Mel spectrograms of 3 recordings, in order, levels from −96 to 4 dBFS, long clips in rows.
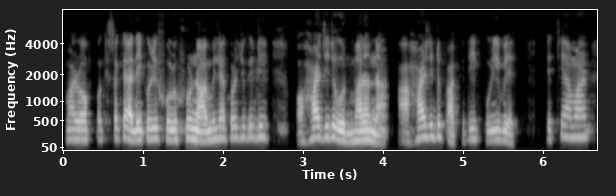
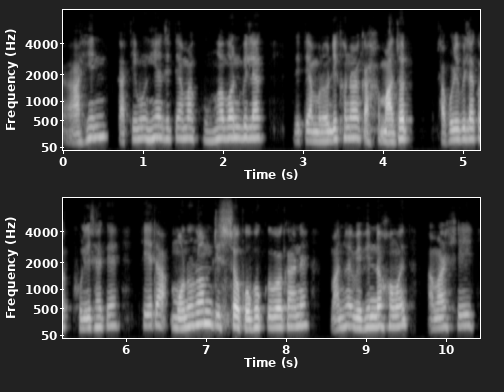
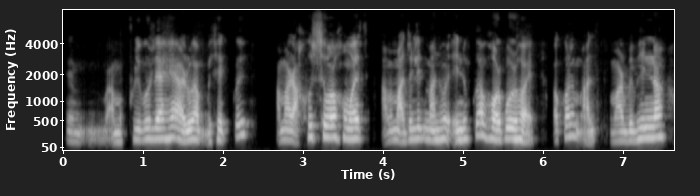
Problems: none marked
